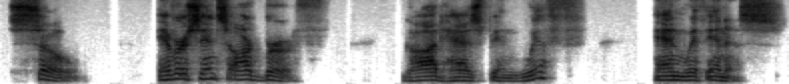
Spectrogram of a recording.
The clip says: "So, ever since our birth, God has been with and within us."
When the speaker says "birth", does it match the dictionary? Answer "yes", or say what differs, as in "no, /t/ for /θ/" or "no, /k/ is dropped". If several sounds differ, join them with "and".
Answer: yes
